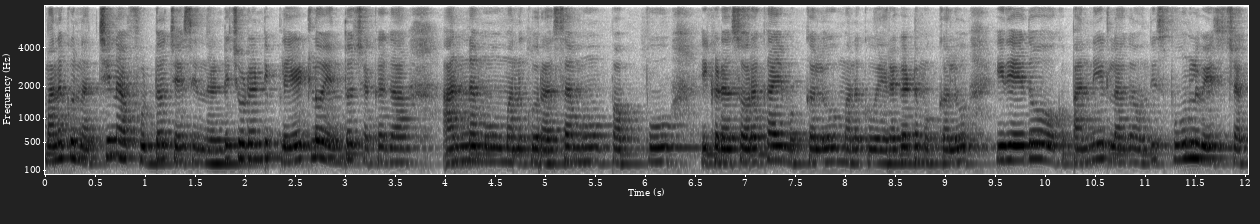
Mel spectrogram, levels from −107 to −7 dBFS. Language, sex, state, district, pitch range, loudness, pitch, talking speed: Telugu, female, Telangana, Karimnagar, 195-220 Hz, -16 LUFS, 205 Hz, 140 wpm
